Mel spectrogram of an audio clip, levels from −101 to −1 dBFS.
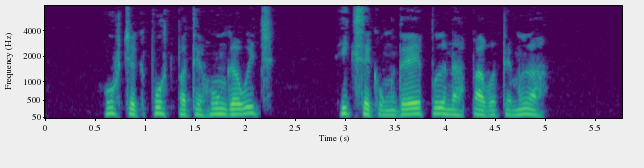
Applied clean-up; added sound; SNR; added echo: none; none; none; none.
